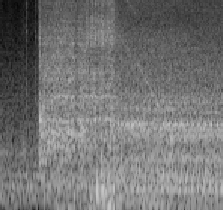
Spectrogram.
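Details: Engine cranks briefly during a cam/crank sensor relationship test with a Picoscope connected (checking for a jumped timing chain or belt), fuel pump heard running first; catches at once and settles into a steady, even idle, a clean normal start.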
